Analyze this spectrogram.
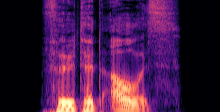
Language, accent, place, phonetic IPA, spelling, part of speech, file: German, Germany, Berlin, [ˌfʏltət ˈaʊ̯s], fülltet aus, verb, De-fülltet aus.ogg
- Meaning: inflection of ausfüllen: 1. second-person plural preterite 2. second-person plural subjunctive II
